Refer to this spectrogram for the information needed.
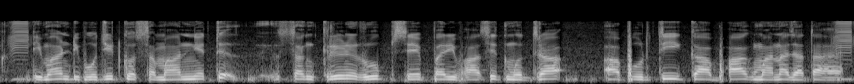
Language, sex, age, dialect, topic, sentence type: Hindi, male, 18-24, Kanauji Braj Bhasha, banking, statement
